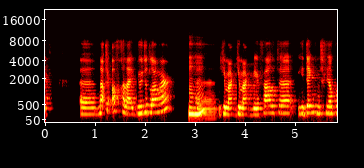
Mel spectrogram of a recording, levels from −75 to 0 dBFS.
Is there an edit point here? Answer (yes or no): yes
